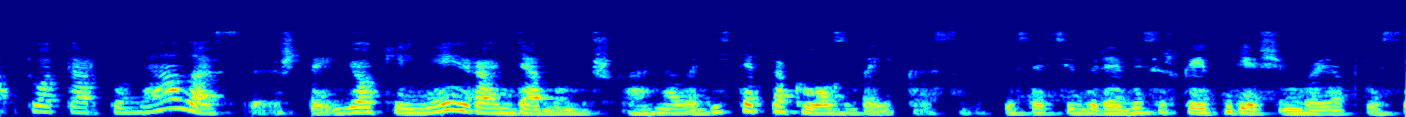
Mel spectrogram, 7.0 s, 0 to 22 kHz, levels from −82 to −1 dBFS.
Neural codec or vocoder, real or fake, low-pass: vocoder, 44.1 kHz, 128 mel bands every 512 samples, BigVGAN v2; fake; 7.2 kHz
